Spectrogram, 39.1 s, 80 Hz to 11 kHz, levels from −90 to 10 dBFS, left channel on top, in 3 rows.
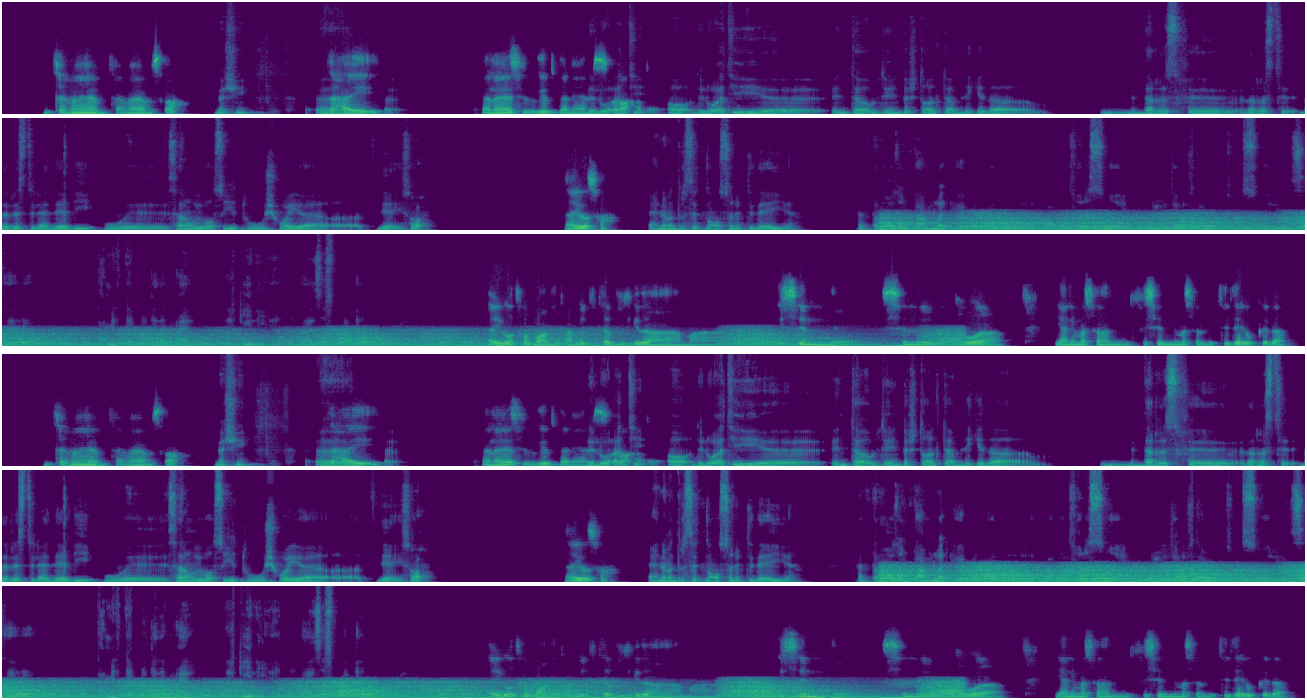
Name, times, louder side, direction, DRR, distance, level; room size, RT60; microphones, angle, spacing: voice 1, 0.5-1.8 3.2-3.8 4.8-6.3 18.7-19.2 30.9-33.5 33.8-36.1 36.6-38.9, left 2 dB, 30° left, 0.4 m, -29 dB
voice 2, 2.1-2.6 3.1-3.9 5.8-10.4 11.0-17.3 19.5-21.0 21.6-26.6 27.0-30.0, right 2 dB, 30° right, 0.4 m, -35 dB
sound 1, 21.8-35.7, right 4 dB, 80° right, 0.5 m, -29 dB
4.1 x 2.9 x 3.7 m
head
